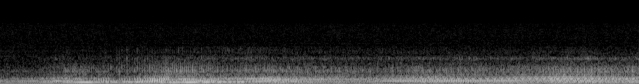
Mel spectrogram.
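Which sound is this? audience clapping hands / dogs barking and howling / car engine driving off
car engine driving off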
